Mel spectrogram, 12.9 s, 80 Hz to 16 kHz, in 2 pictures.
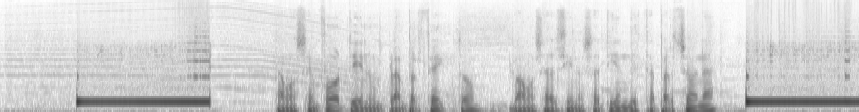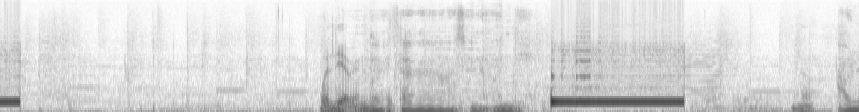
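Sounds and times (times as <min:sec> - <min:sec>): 
telephone ringback tone on an outgoing call: 0:00.6 - 0:01.6, 0:05.6 - 0:06.7, 0:10.6 - 0:11.7
phone line hum: 0:00.6 - 0:01.7, 0:05.6 - 0:06.7, 0:10.6 - 0:11.7
speech: 0:02.1 - 0:05.6, 0:08.9 - 0:10.6.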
